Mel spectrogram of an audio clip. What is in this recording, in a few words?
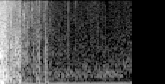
acid hit; flygare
